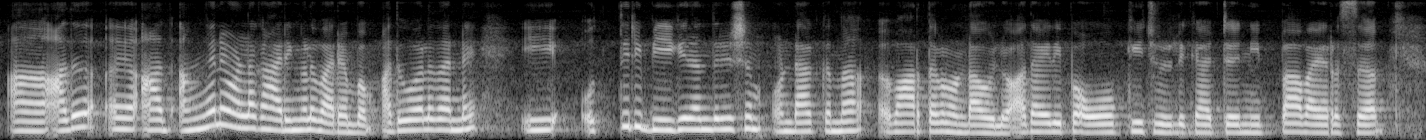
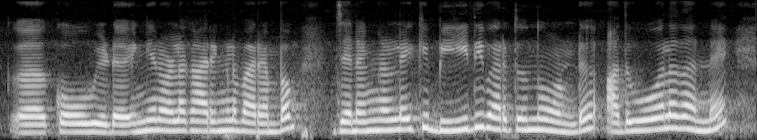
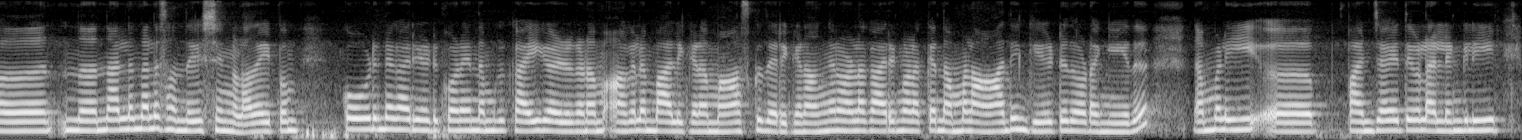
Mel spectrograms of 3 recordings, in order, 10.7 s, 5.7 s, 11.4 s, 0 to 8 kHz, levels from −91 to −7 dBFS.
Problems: low volume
